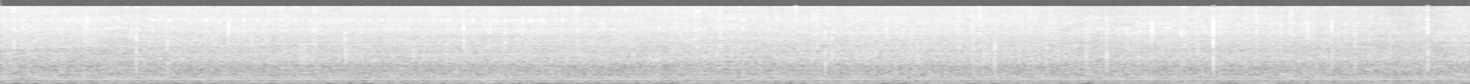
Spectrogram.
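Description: Ground beef with onions and green peppers sizzling steadily in a nonstick frying pan under slices of cheese laid on to melt, with scattered small pops. A faint steady hum runs underneath.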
